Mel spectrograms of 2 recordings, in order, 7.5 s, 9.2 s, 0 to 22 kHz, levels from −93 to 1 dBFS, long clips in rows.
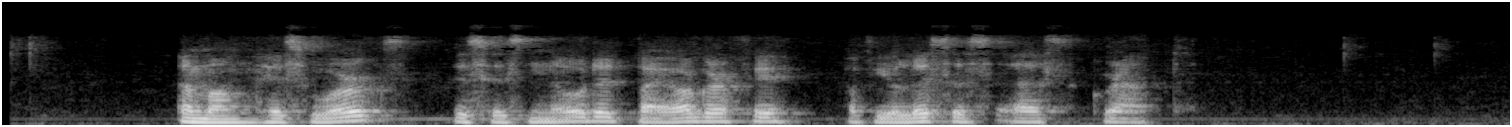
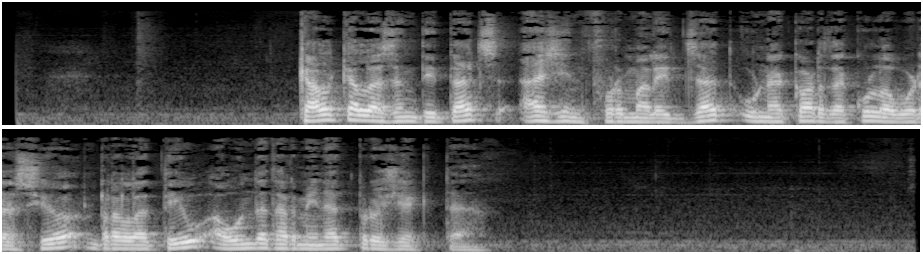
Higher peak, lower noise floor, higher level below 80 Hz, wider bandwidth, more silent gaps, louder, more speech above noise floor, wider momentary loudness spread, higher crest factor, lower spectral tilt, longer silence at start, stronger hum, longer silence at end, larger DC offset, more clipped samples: second, -4 dBFS vs 0 dBFS; first, -62 dBFS vs -48 dBFS; about the same, -48 dBFS vs -52 dBFS; second, 7.2 kHz vs 16.5 kHz; neither; second, -21 LUFS vs -16 LUFS; first, 42 dB vs 32 dB; first, 12 LU vs 8 LU; about the same, 18 dB vs 18 dB; first, -7.5 dB/octave vs -6 dB/octave; second, 0.9 s vs 1.5 s; neither; second, 1.8 s vs 2.15 s; neither; neither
